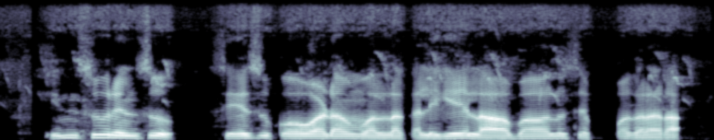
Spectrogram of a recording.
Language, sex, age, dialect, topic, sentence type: Telugu, male, 18-24, Southern, banking, question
